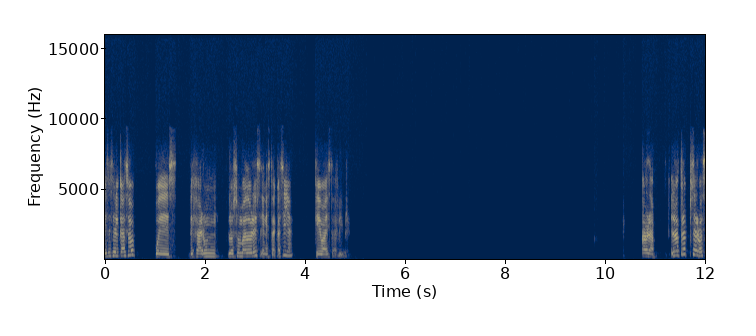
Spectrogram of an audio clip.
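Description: A young woman speaks calmly and clearly into a microphone, pausing now and then.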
